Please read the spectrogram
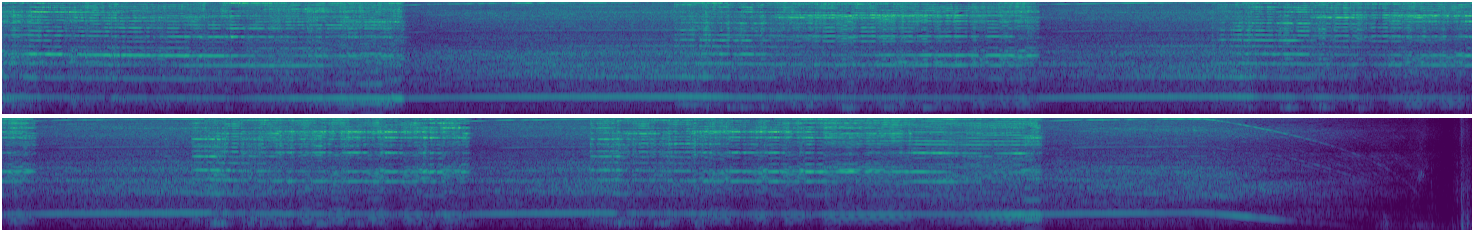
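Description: Dremel rotary tool sharpening the edge of a steel lawn mower blade: the motor whines steadily while the bit grinds against the blade in five passes of a few seconds each, running free more quietly in between. Near the end it is switched off and the whine falls in pitch as it winds down.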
